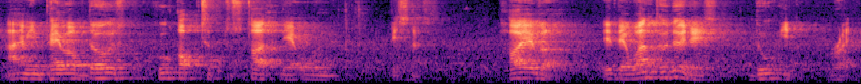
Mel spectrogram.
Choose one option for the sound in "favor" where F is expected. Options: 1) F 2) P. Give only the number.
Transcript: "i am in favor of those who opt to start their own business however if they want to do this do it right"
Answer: 2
